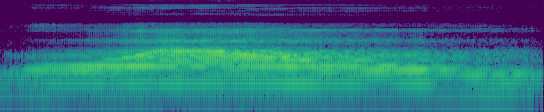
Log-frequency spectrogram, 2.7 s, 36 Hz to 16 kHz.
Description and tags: random1 - humming
me humming with some magic.
humming, random, voice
